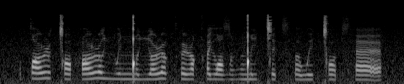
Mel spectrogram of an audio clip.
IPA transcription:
tˤ i ɭ ʊ ǀ ɒ h ɑ ɭ ɔ ʎ w ɪ ŋ͡ǃ ʊ ʎ ɒ ɭ ʌ kʰ ə ɭ ɪ qʰ ɪ lʲ ʌ zˤ ə ŋ͡ǃ i ǀ ɪ t͡sʰ ʌ w ɪ ǀ ɔ t͡sʰ æ

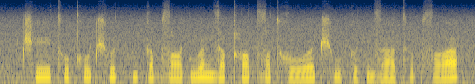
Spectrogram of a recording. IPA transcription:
t͡ʃʰ eː tʰ o kʰ o t͡ʃʰ ɵ t p i k ɐ b zˤ aː k u ɐ̯ n z ɨ qʰ ɨ tˤ zˤ ʉ t x oː ɐ̯ t͡ʃʰ u k ɵ t n z a tʰ ɵ p sˤ a

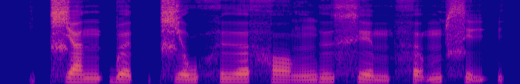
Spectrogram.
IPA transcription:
t͡ɕ a˧ n ɓ ə˨˩ t̚ t͡ɕ ə˨˦ w h ɨ˨˦ ə̯ h ɔ̤˨˩ ŋ ɨ˨˦ x e˧˩ m h ə̰˧˥ m s ḭ˧˨ ʔ

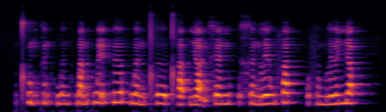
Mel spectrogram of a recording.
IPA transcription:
t̪ʰ ṵ˧˨ m k ə̰˧˨ n h w ə̤˨˩ n h w a̰˧˨ n k w ḛ˧˥ h ɨ˨˦ ə̯ h w ə˧˩ n t̪ʰ ə̤ː˨˩ t̪ʰ a˨˩ t̚ ɲ a̰ː˧˨ ŋ x ɛ˧ ŋ | x ə˧˩ n l e˧ w f a˦˥ t̚ | f ə̤˨˩ m l ɨ˨˦ ə̯ ɲ a˦˥ k̚

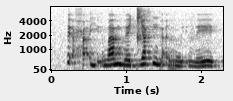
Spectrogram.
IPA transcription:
ɛ̰˥ ħ a̰˩˧˩ j ḛ˩˧˩ w a˥ m b ɛ˩˧˩ d͡ʑ a˥ x ŋ ɡ a̰˩˧ r w ḛ˩˧˩ v e˩˧˩

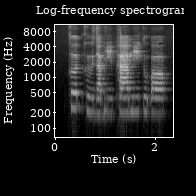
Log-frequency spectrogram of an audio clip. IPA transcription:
kʰ ɤː˧˥ t̚ kʰ ɯː˩ d a˩˧ b iː˩ pʰ aː˧˥ m iː˧ t̪ u˧ ʔ ɔː˧

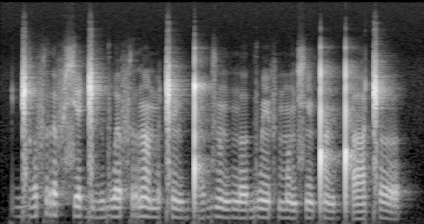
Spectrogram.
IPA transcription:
ɡ͡ǁ ɤ f r ə f ɕ e ɡ͡ǁ ẽ ɡ w ə f r ã m ə ǁ ẽ ɡ ɡ͡ǃ o ɡ z õ ɡ ŋ ɤ ɡ w ẽ f m ɔ̃ ɡ ɕ ẽ ǃ ã ɡ ǃʼ a ǁ ɤ

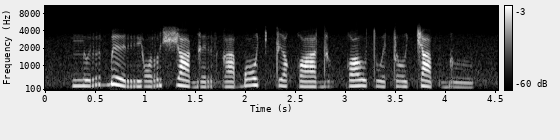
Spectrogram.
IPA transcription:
n ɯ r ɓ e r j ɔ r ç a ɡ e r ɡ a ɓ ɔ c t i qʷ a d ɯ ɡ qʷ ɤ tʷ e t ɤ c a p ɡ ɯ

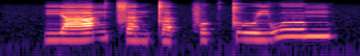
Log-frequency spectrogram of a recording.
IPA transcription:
j aː˨˥ ŋ t͡s ɐ˨ n t̪ ɐ˨ k̚ f ʊ˨˥ k̚ t̪ uː˧ j w ʊ˥ ŋ

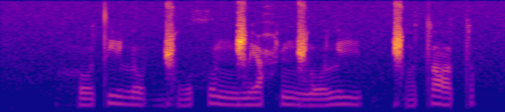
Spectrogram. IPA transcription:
h o t i l o ɡ͡ǁ o x o ŋ͡ǁ e ħ ŋ͡ǁ o l i | ɡ͡ǁ ɒ t ɒ t

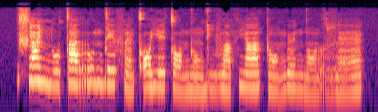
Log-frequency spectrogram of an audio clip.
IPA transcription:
ɕ ã˦ ɲ o˨ t a˦ r u˦ n d e˦ f ɛ̃˨ kʼ ɔ˦ j e˦ t ɔ˨ n d õ˨ ɡ i˨ v ã˨˦ f j ã˦ t ɔ̃˨ ŋ ø˦ n d ɔ̃˨ r ɮ ɛ̃˨˦

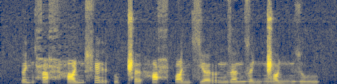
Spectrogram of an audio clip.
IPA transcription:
ə nʲ ħ ɑ̃ ħ h ɑ ɲ ɬ ɛ̃ r ʔ u ǁ ə h ɑ ħ ɓ ɑ nʲ sʲ ɒ r n z ʌ n z ʌ ɲ ŋ͡ǁ ɒ ɲ n z u

